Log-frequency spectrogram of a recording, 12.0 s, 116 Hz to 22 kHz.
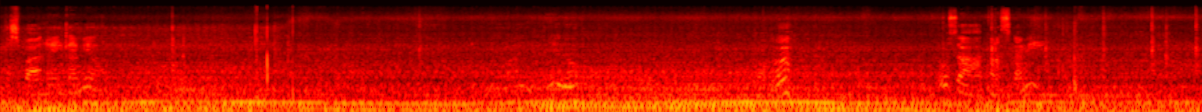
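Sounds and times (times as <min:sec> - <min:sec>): vehicle engine low rumble: 0:00.0 - 0:12.0.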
